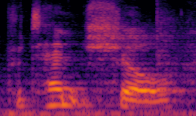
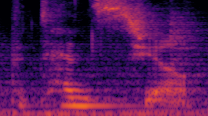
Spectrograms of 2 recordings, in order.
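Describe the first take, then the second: First: The middle consonant is a sh sound. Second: The middle consonant is a plain t sound. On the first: The speaker calls it right. "But it's shh" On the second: The speaker calls it wrong. "The T I, you say it like potential, no?"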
